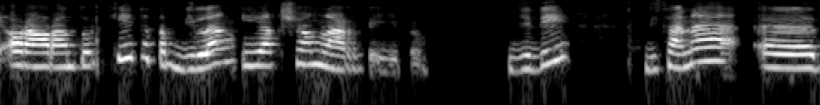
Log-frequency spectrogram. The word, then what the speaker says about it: akşamlar: Kemudian ada iyi akşamlar. Akşamlar. Nah, itu ada ş. Jadi bacanya iyi akşamlar. Jadi bukan iyi akşamlar ya, tapi akşamlar. Jadi akşamlar, iyi akşamlar kayak gitu.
